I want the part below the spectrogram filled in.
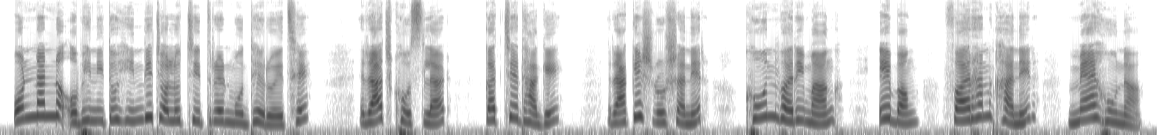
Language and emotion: Bengali, neutral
